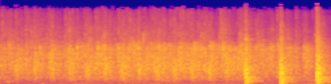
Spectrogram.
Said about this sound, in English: We would appreciate your trying to control your applause or whatever, yeah.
